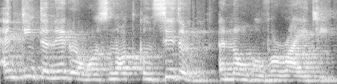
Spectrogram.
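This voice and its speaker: Amid noticeable background noise and audible room echo, a woman with a Portuguese accent speaks in a fairly high pitch with ordinary pitch variation. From Madeira, Portugal. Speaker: wine institute presenter. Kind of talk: masterclass presentation. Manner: halting, many fillers and repeats.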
